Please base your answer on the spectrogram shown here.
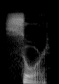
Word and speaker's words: sword: The silent W in words like write, answer, and yes, sword.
